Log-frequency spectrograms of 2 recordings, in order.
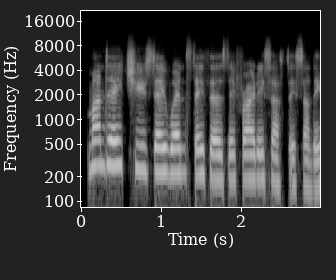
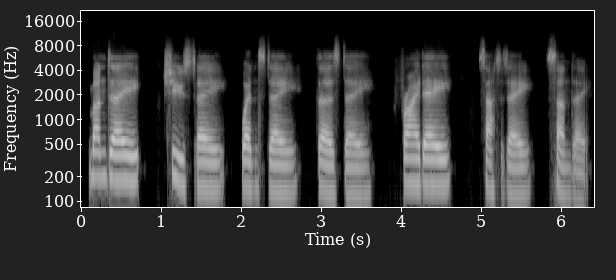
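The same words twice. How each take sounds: First: The voice is higher and lighter in tone. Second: The voice is lower and heavier in tone. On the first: The speaker sounds warmer and more playful. "when you flip your palms up and smile, it lightens your tone" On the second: The speaker sounds more authoritative. "when your palms go down, it lowers your tone"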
